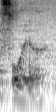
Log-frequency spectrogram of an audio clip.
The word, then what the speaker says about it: foyer: Or the foyer. They see the. It's a French word. Just depends on where you're from. So it's pronounced foyer.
